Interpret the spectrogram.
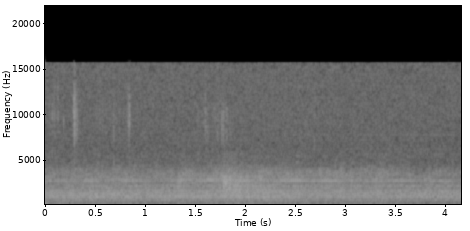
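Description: Freight train rolling away on the rails: a steady noise of wheels on track, with a faint high steady tone over it.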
